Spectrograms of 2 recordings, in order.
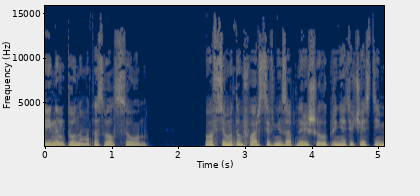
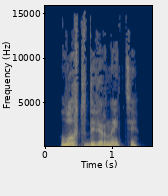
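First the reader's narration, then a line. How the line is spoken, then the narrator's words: Exclaiming. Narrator (Russian): воскликнула я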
